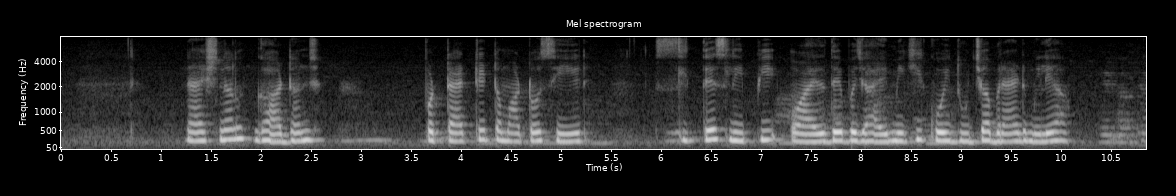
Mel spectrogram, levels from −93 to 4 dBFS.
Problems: none marked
